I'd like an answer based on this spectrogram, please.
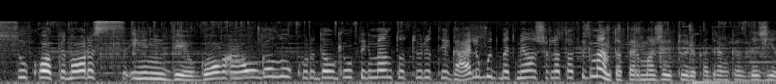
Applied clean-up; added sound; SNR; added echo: none; none; none; none.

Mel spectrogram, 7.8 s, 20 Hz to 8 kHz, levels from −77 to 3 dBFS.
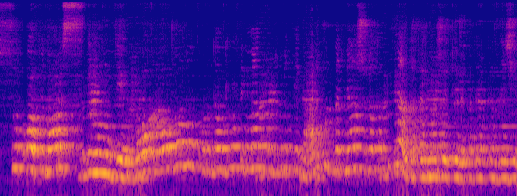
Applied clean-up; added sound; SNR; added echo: neural separator model SepFormer DNS4.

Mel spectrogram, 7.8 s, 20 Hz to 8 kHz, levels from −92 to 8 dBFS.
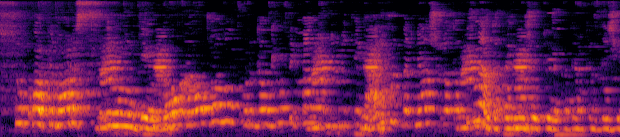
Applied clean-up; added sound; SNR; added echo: classical method WPE with log-MMSE.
